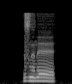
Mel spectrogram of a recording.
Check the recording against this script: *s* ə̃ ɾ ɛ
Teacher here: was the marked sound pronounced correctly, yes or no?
no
